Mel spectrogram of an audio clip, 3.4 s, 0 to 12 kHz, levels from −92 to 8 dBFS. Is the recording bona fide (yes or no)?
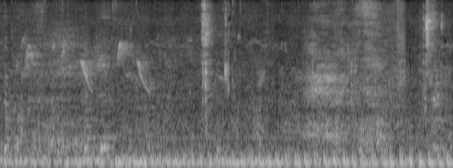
yes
